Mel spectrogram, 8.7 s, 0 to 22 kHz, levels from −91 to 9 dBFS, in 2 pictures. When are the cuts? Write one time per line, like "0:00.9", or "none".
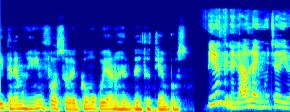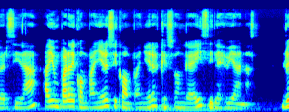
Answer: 0:02.9
0:05.0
